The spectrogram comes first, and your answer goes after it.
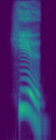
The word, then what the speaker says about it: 히읗: Now, try pronouncing it 5 times, following the voice. pieup, 피읕, pieup, 피읕, pieup, hieut, The name of this consonant is hieut, hieut,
